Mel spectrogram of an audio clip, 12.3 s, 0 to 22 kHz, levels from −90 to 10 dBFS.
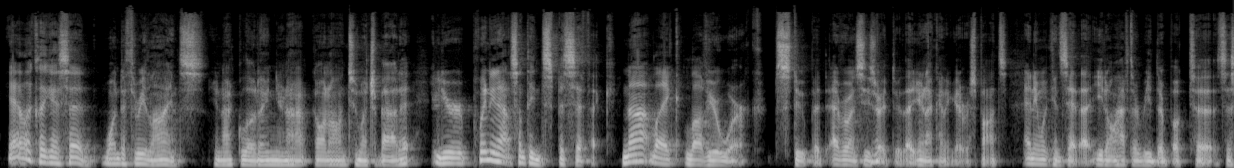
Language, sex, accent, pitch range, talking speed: English, male, American, 95-125 Hz, 270 wpm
